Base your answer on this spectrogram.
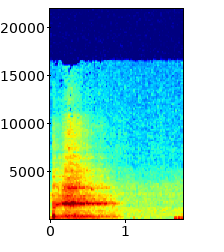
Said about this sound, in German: Während mein Hund im Hintergrund zufrieden schnarcht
